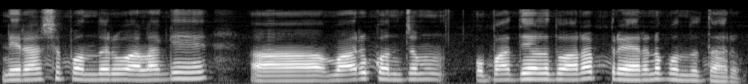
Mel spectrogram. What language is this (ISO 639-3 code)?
tel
